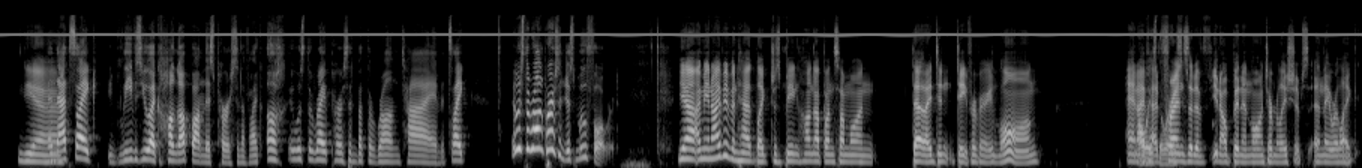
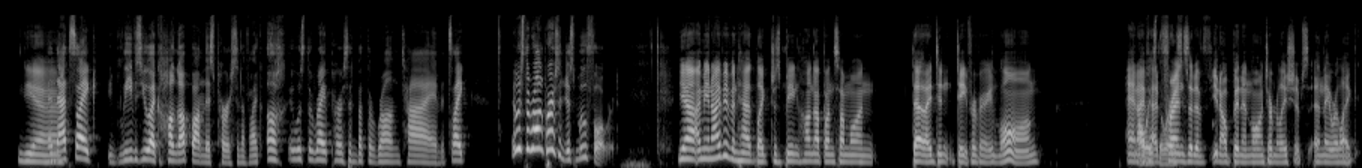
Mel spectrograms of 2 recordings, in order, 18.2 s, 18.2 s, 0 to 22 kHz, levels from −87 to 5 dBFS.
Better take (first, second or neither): second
